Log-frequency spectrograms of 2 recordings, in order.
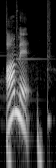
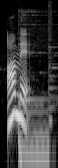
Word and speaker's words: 雨: 発音は雨。雨、雨。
